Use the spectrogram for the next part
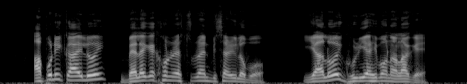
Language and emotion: Assamese, angry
